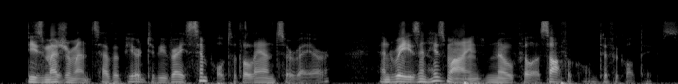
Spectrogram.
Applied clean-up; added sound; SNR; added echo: none; none; none; none.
